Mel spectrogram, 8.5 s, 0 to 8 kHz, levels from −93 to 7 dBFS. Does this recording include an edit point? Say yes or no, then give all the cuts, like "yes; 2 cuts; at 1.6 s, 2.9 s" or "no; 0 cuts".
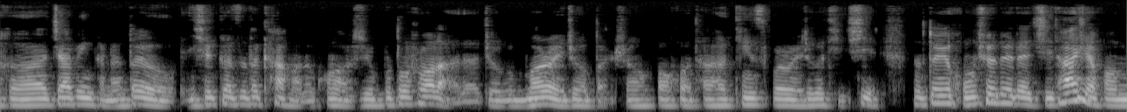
no; 0 cuts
